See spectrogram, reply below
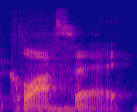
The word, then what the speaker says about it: Clase: So you look at um, uh, Emmanuel Kloss or Klaas or whatever how you pronounce it. Clase.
